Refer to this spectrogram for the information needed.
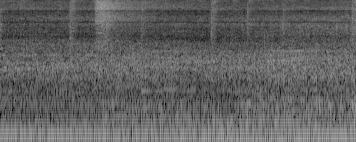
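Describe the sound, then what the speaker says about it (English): Heavy trucks loaded with sugarcane rumble past steadily on a road on Negros island in the Philippines, with a constant low engine drone and a brief hiss of air brakes. "And just hundreds and hundreds of trucks loaded with the sugarcane. They're everywhere."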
